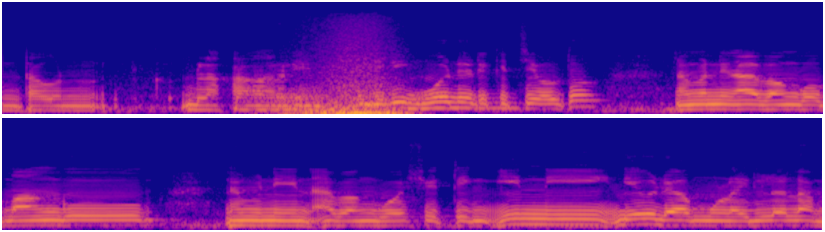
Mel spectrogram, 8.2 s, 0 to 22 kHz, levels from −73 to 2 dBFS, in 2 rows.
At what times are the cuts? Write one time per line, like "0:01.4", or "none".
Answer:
0:01.8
